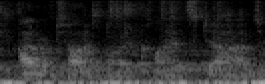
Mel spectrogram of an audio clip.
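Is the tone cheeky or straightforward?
straightforward. It is said plainly and matter-of-factly. "like a straightforward"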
